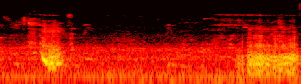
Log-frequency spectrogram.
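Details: French Bulldog named Bob, indoors in a home office while the TV plays, 'talking' to his owner: a short throaty grunt, a pause, then a longer rumbling snort-grunt near the end, with quiet background hum.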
